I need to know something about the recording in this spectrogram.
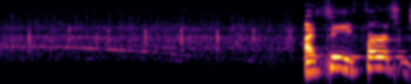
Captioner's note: applause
